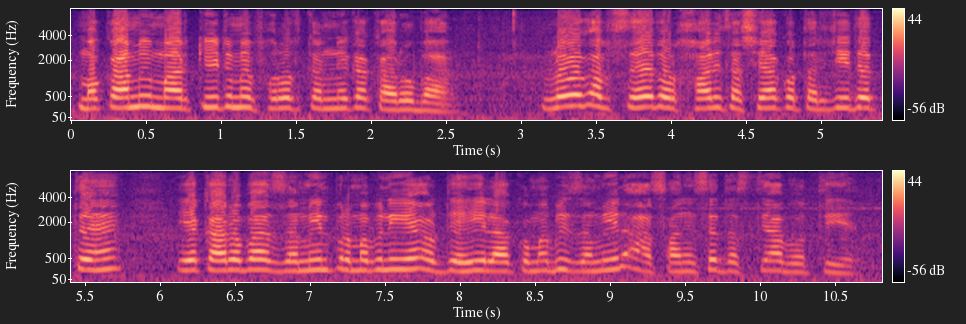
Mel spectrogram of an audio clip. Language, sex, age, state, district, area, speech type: Urdu, male, 30-45, Uttar Pradesh, Balrampur, rural, spontaneous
